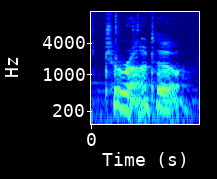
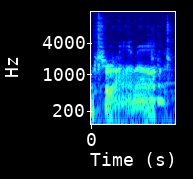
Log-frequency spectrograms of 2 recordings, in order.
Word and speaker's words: Toronto: Say Toronto. Toronto. Toronto. Toronto. Toronto. Toronto. That's how people from Toronto say it.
